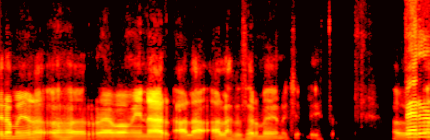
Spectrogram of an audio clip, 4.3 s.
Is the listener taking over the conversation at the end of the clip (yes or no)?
yes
